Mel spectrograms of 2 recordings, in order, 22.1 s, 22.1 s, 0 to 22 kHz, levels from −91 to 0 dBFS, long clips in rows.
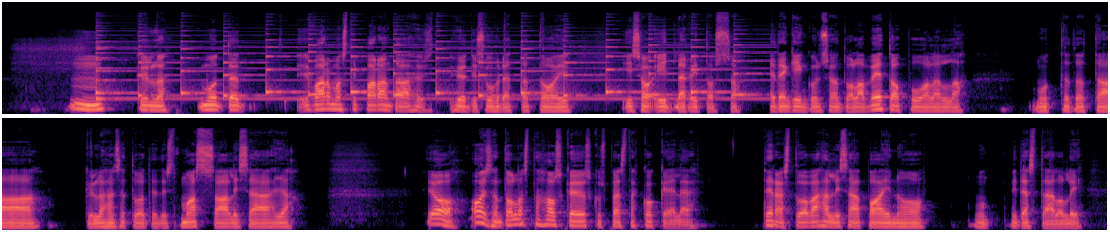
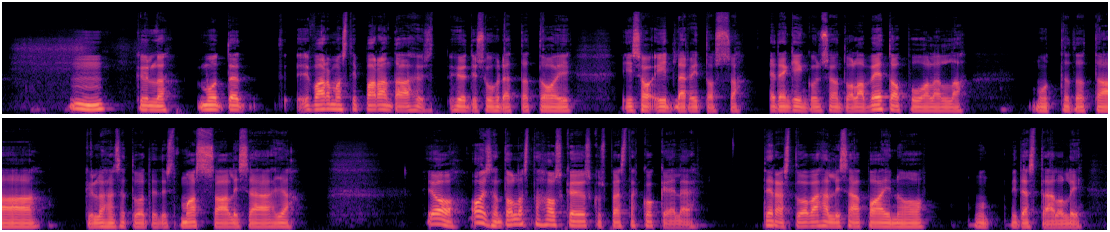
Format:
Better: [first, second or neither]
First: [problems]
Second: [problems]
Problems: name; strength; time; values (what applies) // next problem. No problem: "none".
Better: second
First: phone ringing; noticeable; from 1 to 7.5 s; peak 3 dB below the speech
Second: none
